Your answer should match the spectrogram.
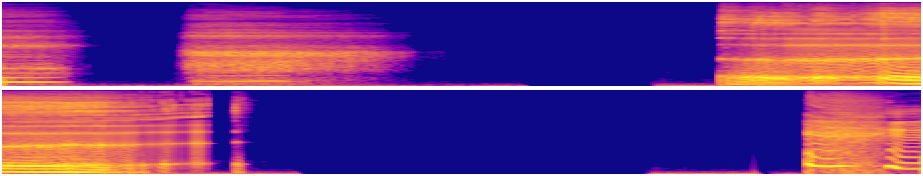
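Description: A loud, drawn-out burp rumbles for about two seconds, recorded very close up, with short breathy sighs before it and a brief vocal sound at the end.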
